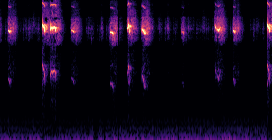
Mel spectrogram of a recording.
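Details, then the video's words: Common kingfisher uttering shrill, high-pitched whistled calls in bursts of one to three notes, separated by short pauses, on a clean quiet background. "翠鳥/Common Kingfisher"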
